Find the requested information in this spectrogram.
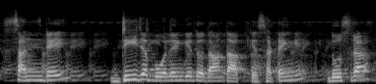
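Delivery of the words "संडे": संडे with the d said against the teeth; careful English संडे, teeth touching on the d; correct pronunciation. Shown as a demonstration. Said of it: "इसके लिए correct क्या होता है".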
